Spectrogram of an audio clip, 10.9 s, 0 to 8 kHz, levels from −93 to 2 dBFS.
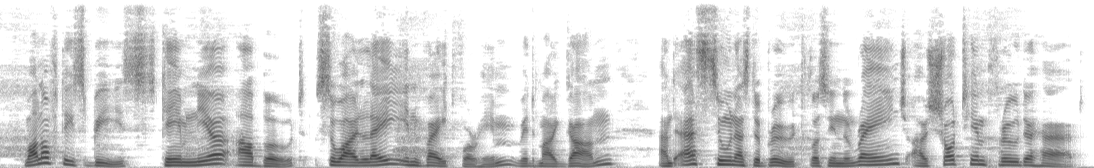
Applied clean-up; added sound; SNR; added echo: classical method log-MMSE.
